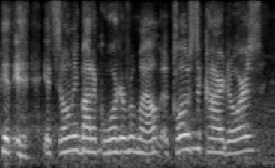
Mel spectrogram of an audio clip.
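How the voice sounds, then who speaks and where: A man's voice: high-pitched, fairly even intonation, fairly quick, background noise, natural voice. An actor playing a flustered, well-meaning middle-aged father who stammers, in a radio sitcom. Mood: harried. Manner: stammering, harried.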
